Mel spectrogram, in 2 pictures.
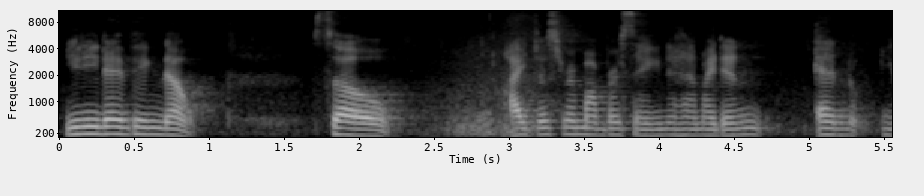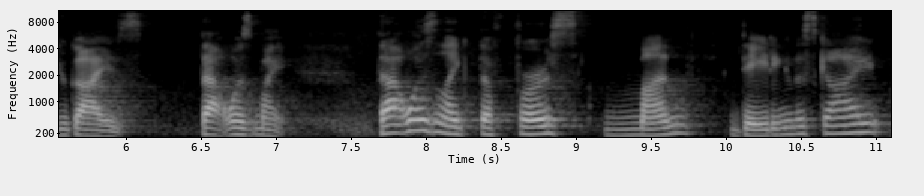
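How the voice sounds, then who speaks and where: A middle-aged woman with a raspy voice, hosting her own podcast and talking frankly to her viewers about her past. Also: low-pitched, unhurried, darkish tone. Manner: candid, direct address to viewers. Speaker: podcast host. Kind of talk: personal storytelling to camera.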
